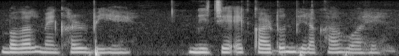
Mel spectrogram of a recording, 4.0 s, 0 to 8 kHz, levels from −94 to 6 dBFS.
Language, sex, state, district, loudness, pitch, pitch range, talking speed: Hindi, female, Arunachal Pradesh, Longding, -20 LUFS, 205 Hz, 195-210 Hz, 180 wpm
